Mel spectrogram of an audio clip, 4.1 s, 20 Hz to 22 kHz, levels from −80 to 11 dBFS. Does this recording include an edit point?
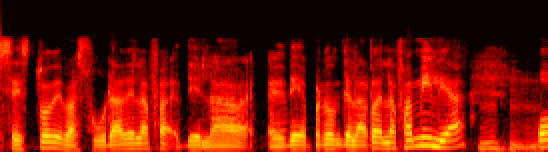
yes; 1 cut; at 2.8 s

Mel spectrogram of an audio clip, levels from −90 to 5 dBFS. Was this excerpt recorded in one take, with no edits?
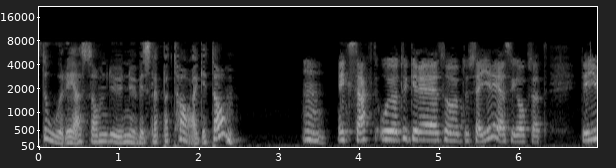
no; 2 cuts; at 3.6 s, 5.3 s

